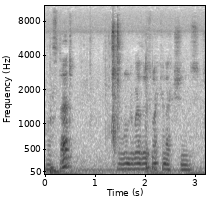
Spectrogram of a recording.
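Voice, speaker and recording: A middle-aged man giving casual unboxing commentary, thinking aloud in an unhurried way as he handles things at a desk in a small room. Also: on the low side, steady tone, background noise. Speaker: hobbyist reviewer. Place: small home office, indoors.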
